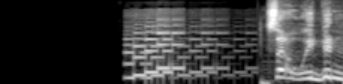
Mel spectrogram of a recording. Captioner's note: logo beeps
